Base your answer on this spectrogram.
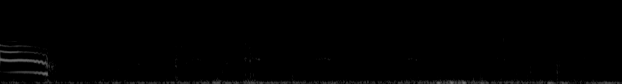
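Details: Black-and-white tuxedo stray cat meowing at the camera after a surprise petting; a brief meow cut off at the very start, followed by quiet low outdoor rumble and faint ticking sounds.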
